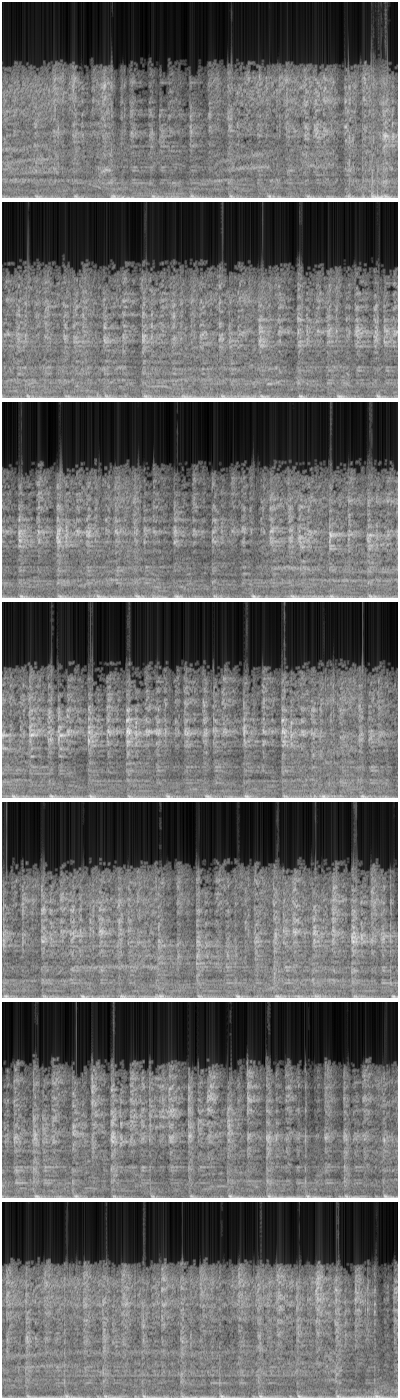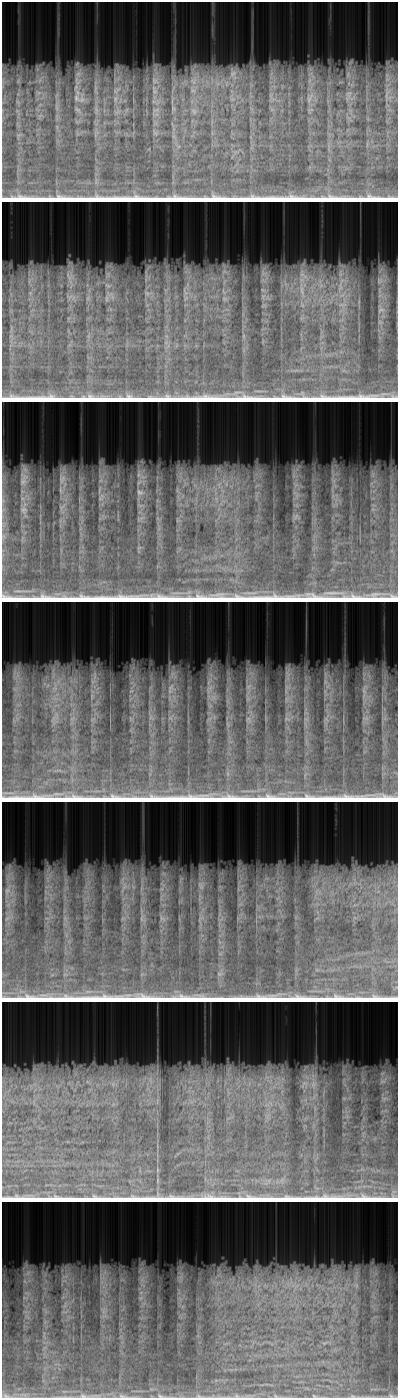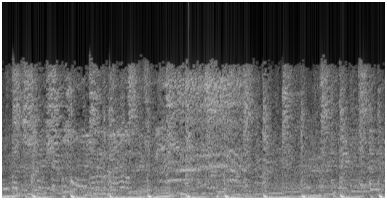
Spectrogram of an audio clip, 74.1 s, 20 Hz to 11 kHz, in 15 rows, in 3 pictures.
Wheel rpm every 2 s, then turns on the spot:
110, 90, 140, 150, 110, 120, 80, 130, 60, 100, 150, 120, 20, 0, 20, 160, 150, 30, 60, 10, 0, 70, 30, 50, 20, 10, 0, 0, 0, 120, 150, 110, 20, 70, 80, 40, 40.
24-26 34-36 38-40 44-46 64-66 68-70 72-74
